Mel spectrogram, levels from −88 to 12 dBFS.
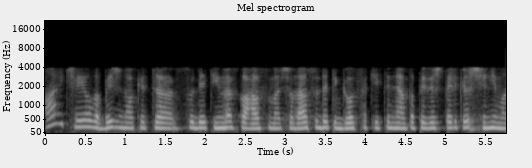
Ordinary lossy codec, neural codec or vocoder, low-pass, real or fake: AAC, 16 kbps; codec, 16 kHz, 1.1 kbps, Voila-Tokenizer; 7.2 kHz; fake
